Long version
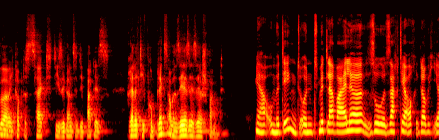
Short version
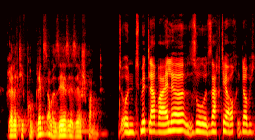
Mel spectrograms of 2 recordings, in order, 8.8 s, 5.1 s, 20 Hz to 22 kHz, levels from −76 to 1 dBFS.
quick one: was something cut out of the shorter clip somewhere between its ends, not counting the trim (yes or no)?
yes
